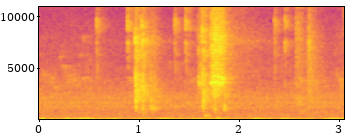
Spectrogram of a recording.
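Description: Quick bursts of soft clicking from a computer keyboard being typed on, fairly faint and close, over a steady low background hum.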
